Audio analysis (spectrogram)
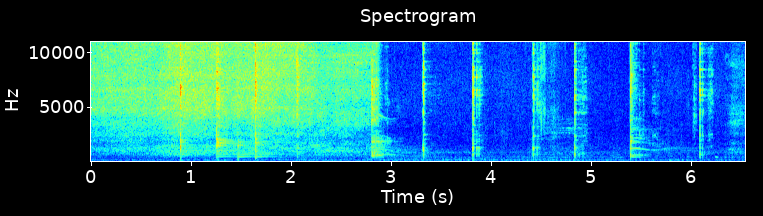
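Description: Tomato stirred and fried in a pan gives a soft sizzle under a run of sharp spoon clicks and scrapes against the metal, close and intermittent, with the sizzle dropping away midway.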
